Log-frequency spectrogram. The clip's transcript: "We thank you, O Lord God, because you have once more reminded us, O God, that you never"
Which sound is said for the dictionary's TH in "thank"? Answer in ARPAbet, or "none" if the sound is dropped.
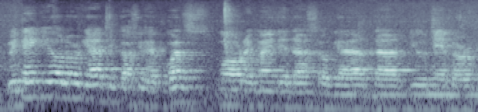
T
